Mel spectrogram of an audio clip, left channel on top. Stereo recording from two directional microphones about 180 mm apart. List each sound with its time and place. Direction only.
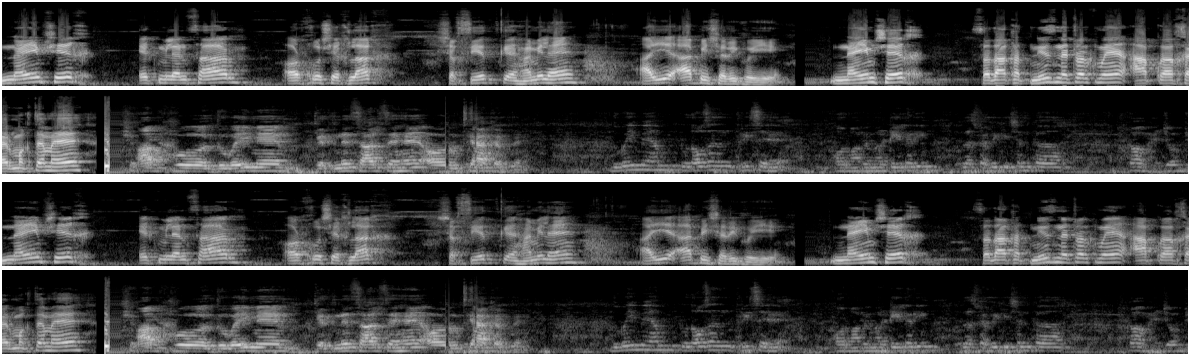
0.0 s a man's voice: 10° left (ahead or behind)
12.8 s music: centre (ahead or behind)
13.2 s a man's voice: 20° right (ahead or behind)
18.0 s a man's voice: centre (ahead or behind)
20.2 s a man's voice: centre (ahead or behind)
